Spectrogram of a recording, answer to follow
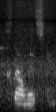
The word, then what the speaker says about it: Chmielnicki: So this is just the way it's written in Polish, and if you understand Polish phonetics, you'll know that it's pronounced Chmielnicki, which is also not so easy to pronounce, but that's not our job anyway.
